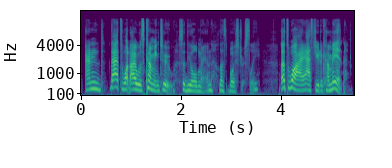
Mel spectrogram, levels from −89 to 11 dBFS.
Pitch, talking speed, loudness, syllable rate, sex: 220 Hz, 230 wpm, -19 LUFS, 5.9 syllables/s, female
